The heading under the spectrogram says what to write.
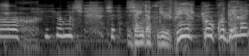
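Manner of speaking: high, startled cry of alarm. Acted. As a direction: gasp it out in fright at the crocodiles. Boy spots crocodile horde.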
